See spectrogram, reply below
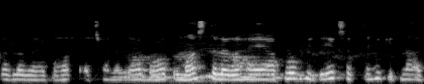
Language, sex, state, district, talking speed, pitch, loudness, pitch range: Hindi, female, Bihar, Araria, 295 wpm, 230 Hz, -15 LUFS, 220-260 Hz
